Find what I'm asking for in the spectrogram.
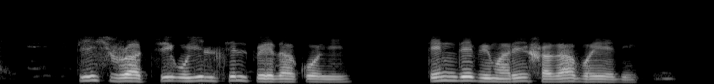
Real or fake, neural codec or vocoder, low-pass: fake; vocoder, 44.1 kHz, 128 mel bands, Pupu-Vocoder; 3.6 kHz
